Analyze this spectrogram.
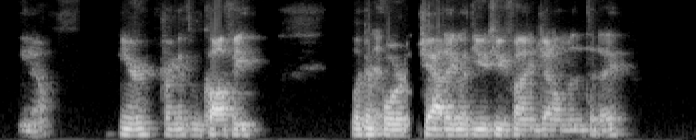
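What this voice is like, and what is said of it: Slightly scratchy voice. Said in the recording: “my voice is a little scratchy today. I got I don't know if it's allergies or cold or what”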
